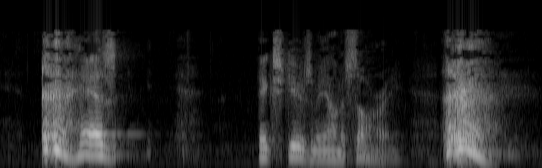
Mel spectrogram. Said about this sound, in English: I hate to clear my throat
